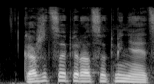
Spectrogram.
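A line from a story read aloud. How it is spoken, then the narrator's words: Snorting. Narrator (Russian): хмыкнул Василий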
